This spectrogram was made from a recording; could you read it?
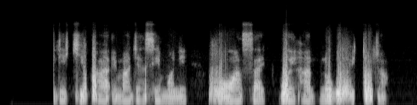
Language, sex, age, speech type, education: Nigerian Pidgin, male, 30-45, spontaneous, tertiary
